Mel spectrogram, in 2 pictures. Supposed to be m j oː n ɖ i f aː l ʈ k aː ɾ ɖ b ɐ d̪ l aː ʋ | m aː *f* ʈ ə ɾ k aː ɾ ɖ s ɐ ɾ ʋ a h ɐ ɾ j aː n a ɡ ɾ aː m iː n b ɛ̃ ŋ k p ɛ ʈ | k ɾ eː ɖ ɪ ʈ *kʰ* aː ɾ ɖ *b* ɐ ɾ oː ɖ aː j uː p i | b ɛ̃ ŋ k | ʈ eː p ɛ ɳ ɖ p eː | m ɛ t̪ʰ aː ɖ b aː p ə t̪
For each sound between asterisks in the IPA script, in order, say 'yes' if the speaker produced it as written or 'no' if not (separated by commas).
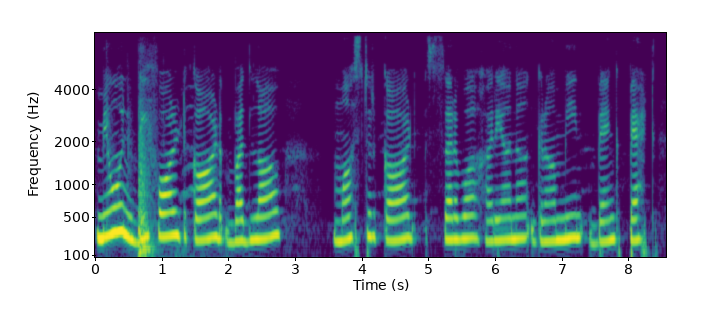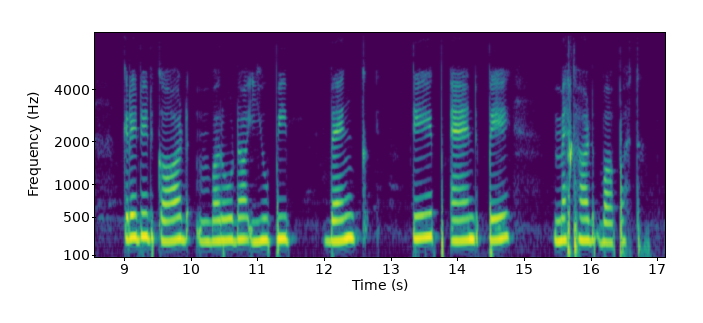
no, no, yes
